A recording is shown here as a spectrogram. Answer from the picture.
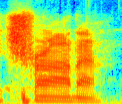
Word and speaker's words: Toronto: from the land of Toronto Oh Toronto - righto Toronto as the locals say yeah so my look will say Tirana Tirana Tirana my my pronouns are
